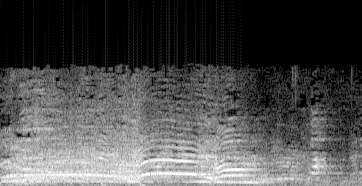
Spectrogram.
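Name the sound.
audience cheering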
